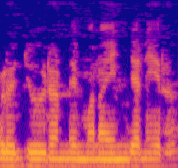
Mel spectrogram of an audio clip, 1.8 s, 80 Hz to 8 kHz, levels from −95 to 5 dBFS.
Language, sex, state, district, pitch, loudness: Telugu, male, Andhra Pradesh, Anantapur, 120 Hz, -18 LUFS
